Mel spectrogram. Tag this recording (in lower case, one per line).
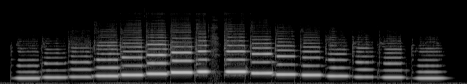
musical instrument
music
woodwind instrument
